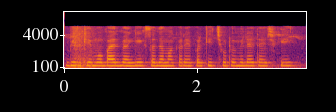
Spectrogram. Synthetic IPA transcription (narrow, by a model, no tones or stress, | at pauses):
bɪlkemoːbaːɪlbɛ̃ːŋkɪ̃ŋɡsɐd͡ʒəmakəɾepɐɾkit͡ʃʰuːʈomɪlet̪ɛːt͡ʃki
